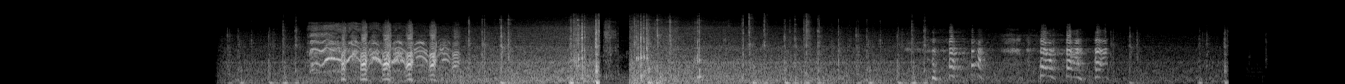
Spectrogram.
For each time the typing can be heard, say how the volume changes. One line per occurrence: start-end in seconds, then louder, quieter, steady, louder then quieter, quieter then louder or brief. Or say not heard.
2.1-12.7 louder then quieter.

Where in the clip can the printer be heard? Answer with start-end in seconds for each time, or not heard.
not heard.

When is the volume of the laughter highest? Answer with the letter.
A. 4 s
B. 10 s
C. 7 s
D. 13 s
A.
